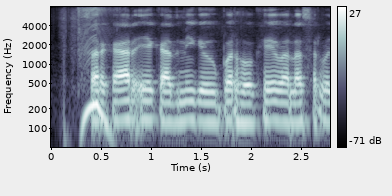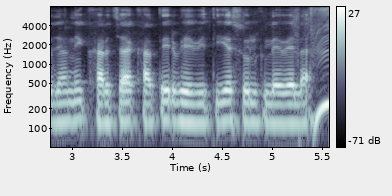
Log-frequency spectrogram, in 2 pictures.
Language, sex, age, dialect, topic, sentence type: Bhojpuri, male, 18-24, Southern / Standard, banking, statement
